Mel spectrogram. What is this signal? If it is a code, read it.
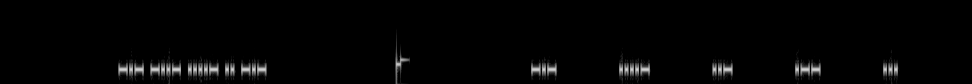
Morse code, heard as a keyed tone, about 44 wpm, spaced as for 19 wpm, 700 Hz. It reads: KX4IK K4UWS
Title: USA Call Signs - 5 Characters - 8x Character Spacing - 45wpm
